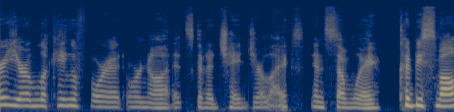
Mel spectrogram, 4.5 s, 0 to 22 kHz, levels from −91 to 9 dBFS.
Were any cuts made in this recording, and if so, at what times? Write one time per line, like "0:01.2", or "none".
none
